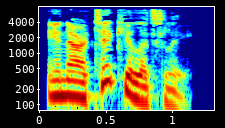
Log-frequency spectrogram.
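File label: "inarticulately", British English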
